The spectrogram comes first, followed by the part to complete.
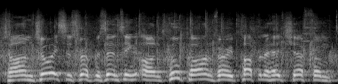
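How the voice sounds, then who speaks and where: High-pitched man hosting, west of Ireland accent. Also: steady tone, a little fast, a faint crowd, slight background noise. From Galway, Ireland. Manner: jokey, chatty. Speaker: live event host. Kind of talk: master of ceremonies presenting and interviewing.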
